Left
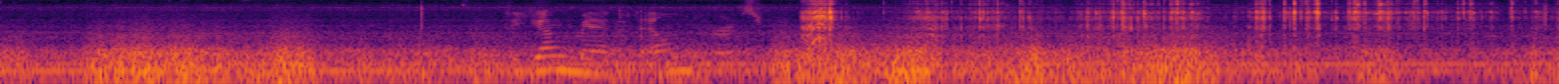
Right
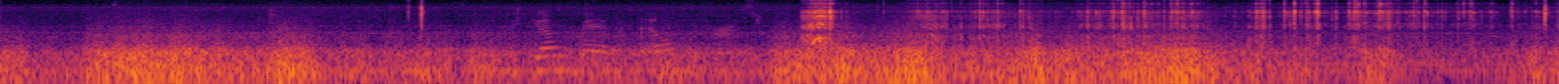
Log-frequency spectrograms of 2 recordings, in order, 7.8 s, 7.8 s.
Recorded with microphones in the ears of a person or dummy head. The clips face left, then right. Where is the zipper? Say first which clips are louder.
Right 1 dB; 15° left (ahead or behind).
